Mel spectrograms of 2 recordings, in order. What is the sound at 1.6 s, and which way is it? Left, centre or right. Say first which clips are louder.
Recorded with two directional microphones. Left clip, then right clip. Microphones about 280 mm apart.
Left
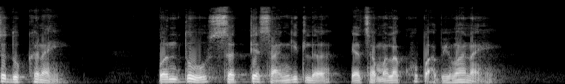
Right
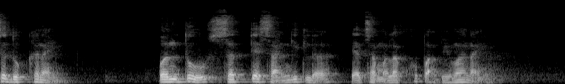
Speech: left 7 dB; left.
